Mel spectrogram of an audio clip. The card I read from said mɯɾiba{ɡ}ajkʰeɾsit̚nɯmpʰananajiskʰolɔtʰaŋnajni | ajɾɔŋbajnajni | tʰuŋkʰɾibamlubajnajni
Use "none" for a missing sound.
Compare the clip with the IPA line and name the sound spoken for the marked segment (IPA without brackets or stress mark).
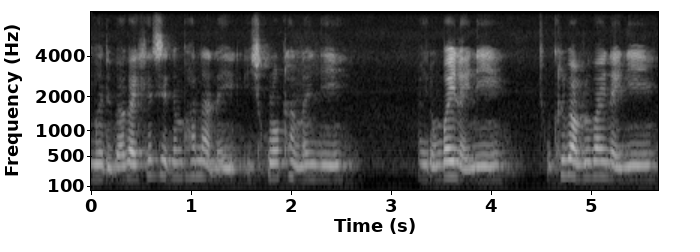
ɡ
